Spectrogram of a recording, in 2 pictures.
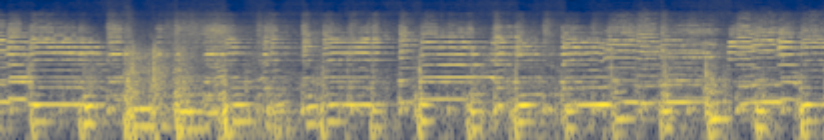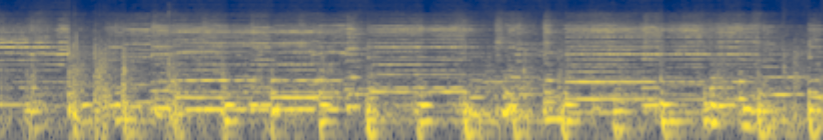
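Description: Brass-band folk dance music with accordion, trumpets and trombones over a steady oom-pah bass beat, played for couples dancing.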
